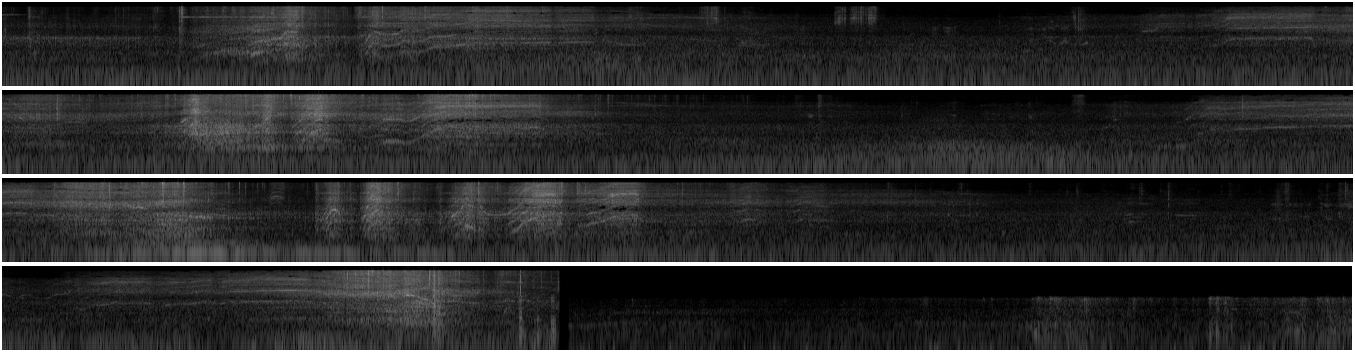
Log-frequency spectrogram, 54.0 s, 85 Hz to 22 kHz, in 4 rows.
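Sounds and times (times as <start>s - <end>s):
rc truck motor whining: 0.0s - 7.4s, 10.8s - 20.4s, 24.2s - 37.1s, 40.2s - 46.1s.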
